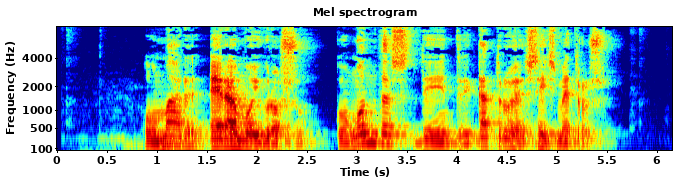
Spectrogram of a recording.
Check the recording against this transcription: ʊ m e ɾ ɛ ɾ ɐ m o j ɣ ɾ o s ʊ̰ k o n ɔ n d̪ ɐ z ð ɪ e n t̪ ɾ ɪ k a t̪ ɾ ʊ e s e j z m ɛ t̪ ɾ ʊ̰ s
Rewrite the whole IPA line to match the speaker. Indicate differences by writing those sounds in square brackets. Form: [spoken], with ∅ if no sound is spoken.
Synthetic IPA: ʊ m [a] ɾ ɛ ɾ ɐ m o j ɣ ɾ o s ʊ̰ k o [ŋ] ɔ n d̪ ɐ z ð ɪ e n t̪ ɾ ɪ k a t̪ ɾ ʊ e s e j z m ɛ t̪ ɾ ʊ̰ s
